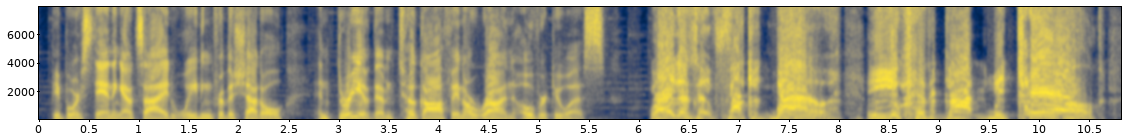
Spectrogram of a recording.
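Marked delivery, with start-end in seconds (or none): 6.1-10.5 acted, high, ragged, rough screaming half-yell. Retelling an argument in a parking lot, imitating a man screaming. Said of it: "he was screaming".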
